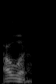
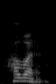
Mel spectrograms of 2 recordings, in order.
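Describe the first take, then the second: First: The word begins with a vowel, no h sound. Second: The word begins with an audible h sound. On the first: The speaker calls it right. "आवर बोलते हैं" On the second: The speaker calls it wrong. "हम ये नहीं बोलते हवर"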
